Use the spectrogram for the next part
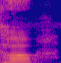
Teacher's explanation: यह एक दंत्य ध्वनि है क्योंकि यह दांत और जीभ के स्पर्श से बोला जाता है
